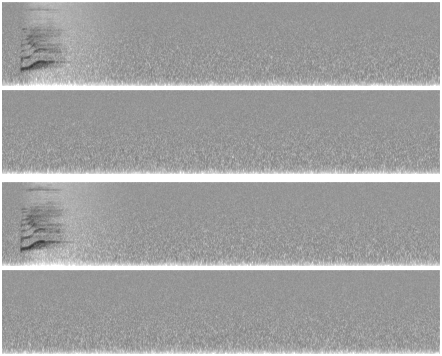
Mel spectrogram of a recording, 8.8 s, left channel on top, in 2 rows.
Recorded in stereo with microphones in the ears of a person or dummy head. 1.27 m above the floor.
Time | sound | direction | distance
0.2 | a gasp | 10° right (ahead or behind) | 4 m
